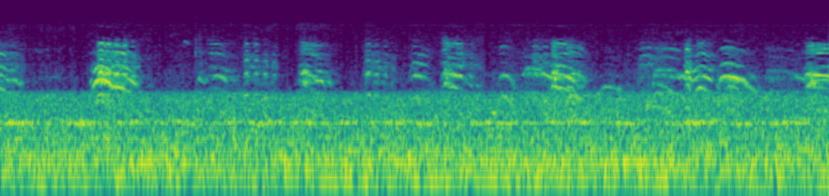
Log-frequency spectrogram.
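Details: Osprey calls repeated through the whole stretch as bursts of harsh, whistled, falling notes, some in quick pairs and triplets, over steady low background noise.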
